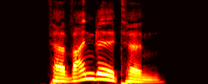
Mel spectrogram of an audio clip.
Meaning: inflection of verwandeln: 1. first/third-person plural preterite 2. first/third-person plural subjunctive II
- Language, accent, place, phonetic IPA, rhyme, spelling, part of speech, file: German, Germany, Berlin, [fɛɐ̯ˈvandl̩tn̩], -andl̩tn̩, verwandelten, adjective / verb, De-verwandelten.ogg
